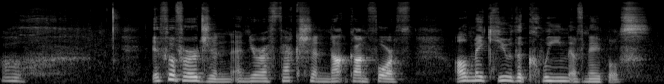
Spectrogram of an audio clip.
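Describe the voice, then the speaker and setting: An actor playing a grieving, lovestruck young shipwrecked prince, speaking earnest verse in a Shakespearean audio drama. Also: male voice, on the high side, measured pace, pushed and bright. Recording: noisy remote online recording.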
